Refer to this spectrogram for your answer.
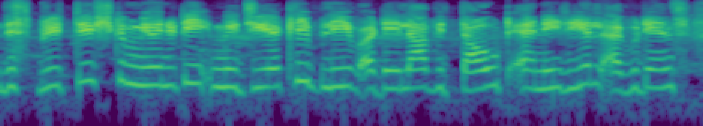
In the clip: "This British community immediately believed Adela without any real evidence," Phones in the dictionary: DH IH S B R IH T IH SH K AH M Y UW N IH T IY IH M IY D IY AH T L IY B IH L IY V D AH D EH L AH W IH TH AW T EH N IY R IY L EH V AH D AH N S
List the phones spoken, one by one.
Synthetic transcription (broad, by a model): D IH S B R IH T IH SH K AH M Y UW N IH T IY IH M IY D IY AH T L IY B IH L IY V AH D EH L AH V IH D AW T EH N IY R IY L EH V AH D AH N S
